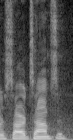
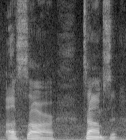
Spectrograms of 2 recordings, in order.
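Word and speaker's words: Ausar Thompson: When I looked at one thing that bothered me about Asar Thompson, and that's how you say it, I got it right there, Asar Thompson.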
